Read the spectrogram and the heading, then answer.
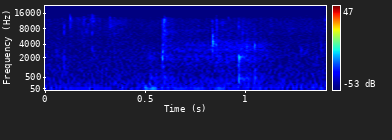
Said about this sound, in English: I just took a sip of sparkling water, which I assume is a base for Mountain Dew.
